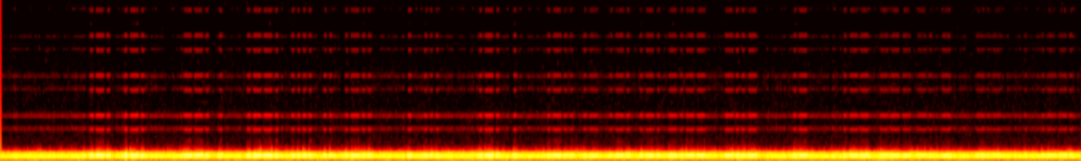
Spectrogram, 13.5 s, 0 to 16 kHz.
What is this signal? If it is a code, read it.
Morse code, heard as a keyed tone, about 32 wpm, spaced as for 28 wpm, 700 Hz. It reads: RR GE PHIL ES RE LARRY X A WONT K EP
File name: archived / CWBros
